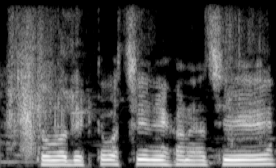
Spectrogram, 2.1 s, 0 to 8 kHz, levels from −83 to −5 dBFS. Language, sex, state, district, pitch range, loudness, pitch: Bengali, male, West Bengal, Jhargram, 195-215 Hz, -14 LUFS, 205 Hz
